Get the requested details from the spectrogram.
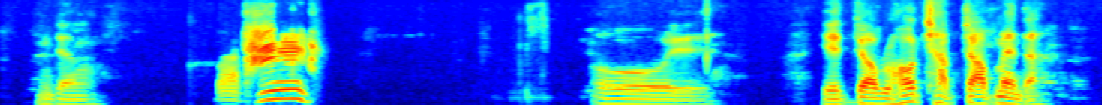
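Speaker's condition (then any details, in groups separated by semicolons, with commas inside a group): No condition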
